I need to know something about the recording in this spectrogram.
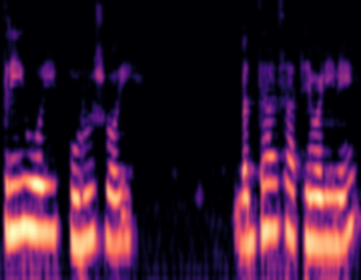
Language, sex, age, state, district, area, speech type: Gujarati, female, 45-60, Gujarat, Valsad, rural, spontaneous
